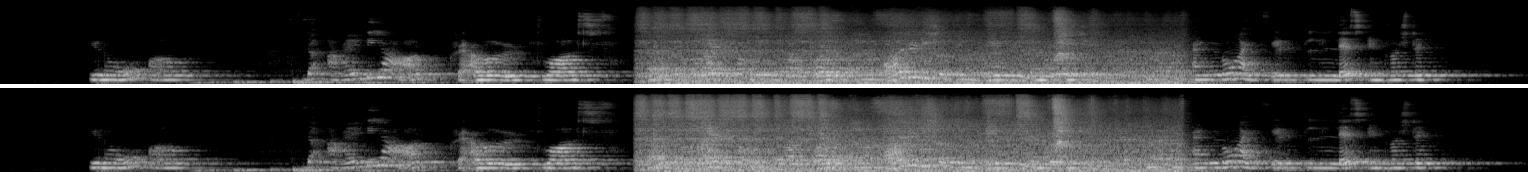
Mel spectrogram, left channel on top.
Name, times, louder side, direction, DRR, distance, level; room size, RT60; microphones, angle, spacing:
voice 1, 0.9-1.8 3.0-4.3 4.5-6.1 6.5-11.1 11.9-14.2, left 1 dB, 10° left, 1 dB, 0.5 m, -23 dB
sound 1, 6.3-11.8, right 2 dB, 70° right, 0.5 m, -21 dB
4.1 x 3.5 x 2.6 m, 1.2 s
head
